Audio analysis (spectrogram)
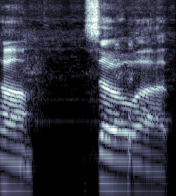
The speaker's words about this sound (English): Now my turn for noise, my robot vacuum is starting up. Anyway, I'll turn that off.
